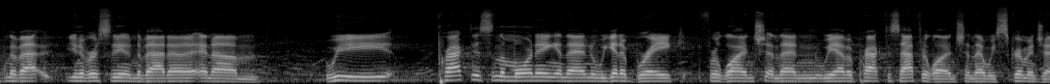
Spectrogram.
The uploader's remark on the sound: Live broadcast from the Moraga Faire. Our teens interview a cross section of people of all ages.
